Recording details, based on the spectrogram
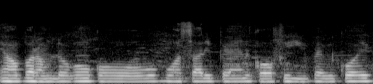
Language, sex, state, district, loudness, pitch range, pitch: Hindi, male, Bihar, Muzaffarpur, -18 LUFS, 135-140 Hz, 140 Hz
